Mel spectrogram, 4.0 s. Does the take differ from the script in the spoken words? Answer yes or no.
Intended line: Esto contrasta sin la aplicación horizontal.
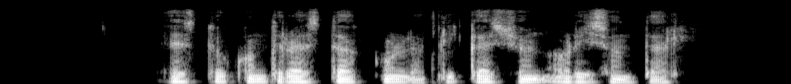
yes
